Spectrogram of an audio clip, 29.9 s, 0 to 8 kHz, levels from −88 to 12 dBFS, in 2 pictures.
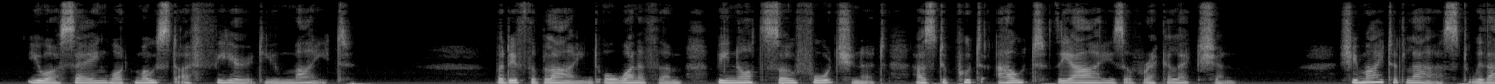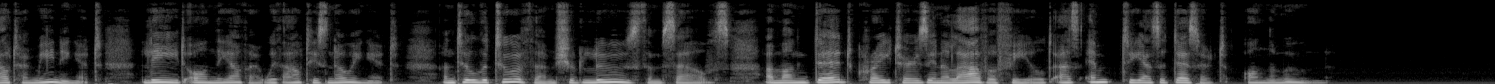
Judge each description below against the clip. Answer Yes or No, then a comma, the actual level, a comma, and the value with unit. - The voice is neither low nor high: Yes, medium, 175 Hz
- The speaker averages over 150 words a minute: No, slow, 135 wpm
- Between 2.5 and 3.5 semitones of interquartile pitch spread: Yes, average, 3.2 semitones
